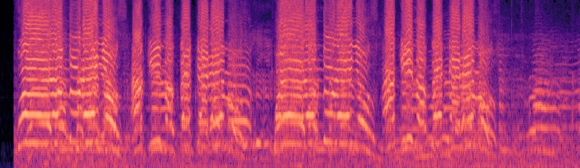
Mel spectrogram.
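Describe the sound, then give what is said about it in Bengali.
Central American migrants at the US-Mexico border chant slogans in unison, loud rhythmic bursts of many voices rising and breaking off in short phrases, then starting again. “বিপন্ন বিপর্যস্ত অভিবাসীরা নানান দাবিতে slogan দিচ্ছে, স্লোগানে তাদের কথা বলছেন।”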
